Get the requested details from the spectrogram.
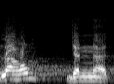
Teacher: الميم الساكنة بعدها الجيم، وهذا من باب الإظهار الشفوي، لأن الميم الساكنة لذا لم يكن بعدها حرف مثلها ميم مثلها أو باء فيبقى مظهرة ونقال عنها إظهار شفوي.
